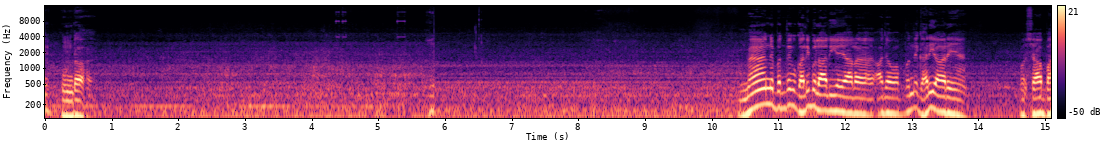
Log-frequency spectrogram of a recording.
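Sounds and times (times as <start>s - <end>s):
faint short beeps: 4.3s - 4.6s.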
